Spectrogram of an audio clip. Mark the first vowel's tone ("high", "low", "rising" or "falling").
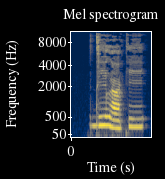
high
